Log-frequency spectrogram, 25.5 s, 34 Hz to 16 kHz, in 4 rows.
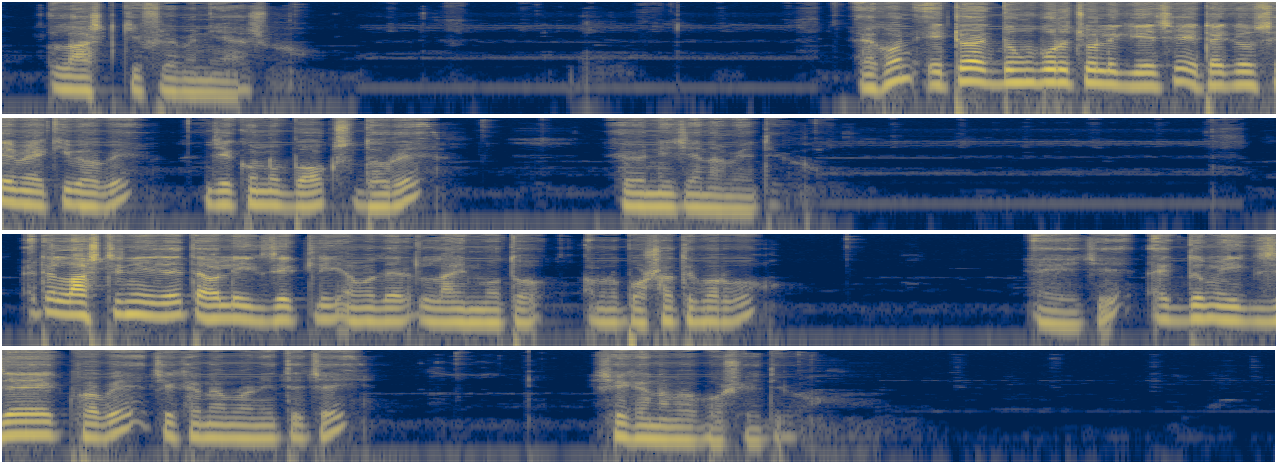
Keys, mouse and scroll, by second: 6.0 middle click, 6.7-7.2 scroll down 1, 7.2 middle click, 7.9-8.8 scroll up 1, 9.6-10.9 drag, 10.9 middle click, 11.9-16.8 drag, 16.8-17.4 scroll up 1, 17.4-18.8 middle drag, 18.8-25.4 drag.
